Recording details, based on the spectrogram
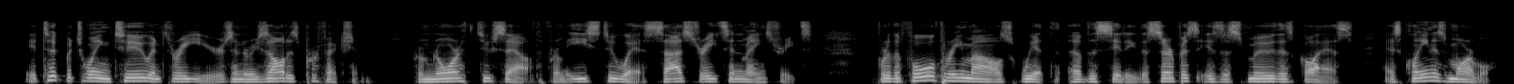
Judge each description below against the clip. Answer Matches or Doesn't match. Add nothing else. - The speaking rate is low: Doesn't match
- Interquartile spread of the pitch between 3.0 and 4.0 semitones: Matches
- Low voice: Matches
